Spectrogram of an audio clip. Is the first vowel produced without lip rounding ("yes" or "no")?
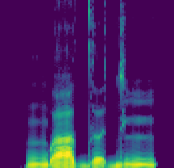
yes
